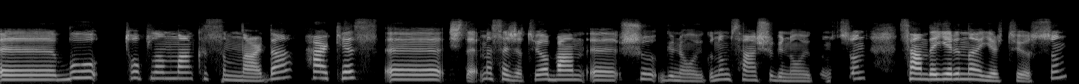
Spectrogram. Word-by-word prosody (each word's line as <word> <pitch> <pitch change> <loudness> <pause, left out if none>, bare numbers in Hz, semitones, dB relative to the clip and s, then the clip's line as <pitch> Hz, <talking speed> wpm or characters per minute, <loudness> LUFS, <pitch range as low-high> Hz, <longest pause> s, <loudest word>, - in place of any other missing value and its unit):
Iıı, 220 0 +4
bu 305 - -3 0.3
toplanılan 280 -1 0
kısımlarda 225 - -2
herkes, 290 0 +1
ııı, 225 -1 +1
işte, - - +2
mesaj 240 -7 0
atıyor, 225 +8 0
ben, 220 -1 +2
ııı, 200 -1 0
şu 245 -2 +1
güne 185 -3 -9
uygunum, 170 +9 -8
sen 205 -2 -1
şu 205 0 +2
güne 170 -3 -3
uygunsun, 165 - -4 0.4
sen 250 -2 +5
de - - +7
yerini 245 0 +5
ayırtıyorsun. 205 - 0
225 Hz, 120 wpm, -25 LUFS, 200-270 Hz, 0.4 s, de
